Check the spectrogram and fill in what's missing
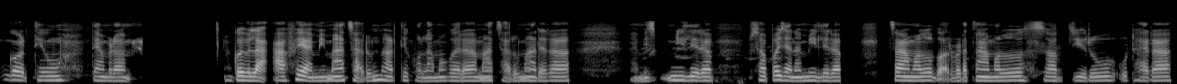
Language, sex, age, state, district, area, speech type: Nepali, female, 45-60, West Bengal, Darjeeling, rural, spontaneous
